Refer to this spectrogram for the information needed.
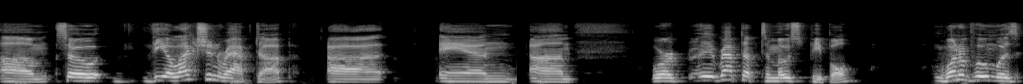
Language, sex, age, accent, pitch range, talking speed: English, male, 30-49, American, 125-165 Hz, 115 wpm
